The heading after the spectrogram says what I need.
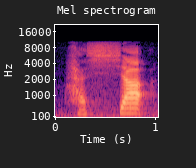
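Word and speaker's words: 発車: 하샤 쯔 다음에 사시스세소가 왔기 때문에 그 쯔가 작은 쯔로 변했죠.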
